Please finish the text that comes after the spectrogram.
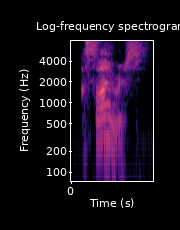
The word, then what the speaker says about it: Osiris: number six the messiah which is based on osiris oh is that how you pronounce it osiris yes okay good the male face of this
